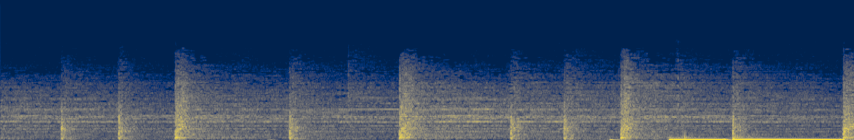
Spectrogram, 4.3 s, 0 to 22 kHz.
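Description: A drum-kit backing track plays a steady beat of snare, hi-hat and cymbal hits. About three seconds in, a 1967 Klira Twen Star 356 violin-shaped electric bass with flatwound strings comes in with loud, deep plucked notes.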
